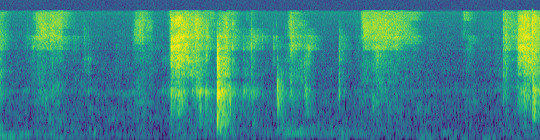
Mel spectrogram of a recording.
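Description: Fingertips rub and turn the paper pages of a small open paperback, making a soft, crinkly rustle. Bright, brief bursts of paper noise come and go, with one sharper crinkle standing out near the middle.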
